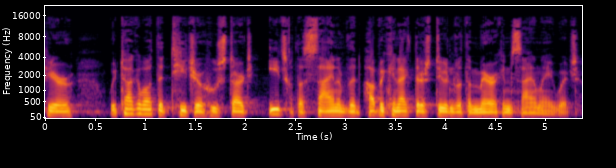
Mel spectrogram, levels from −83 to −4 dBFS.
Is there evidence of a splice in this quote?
yes; 2 cuts; at 2.4 s, 3.1 s

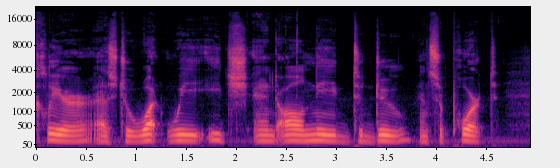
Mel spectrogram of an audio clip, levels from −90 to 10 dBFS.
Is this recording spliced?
yes; 1 cut; at 3.8 s

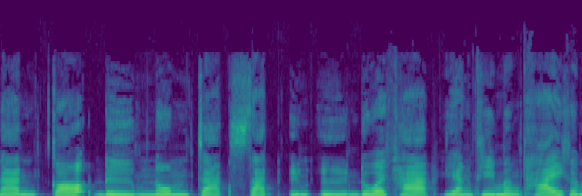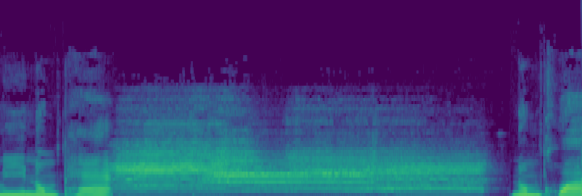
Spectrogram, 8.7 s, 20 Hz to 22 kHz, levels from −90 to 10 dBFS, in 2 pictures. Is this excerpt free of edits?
no; 1 cut; at 3.3 s

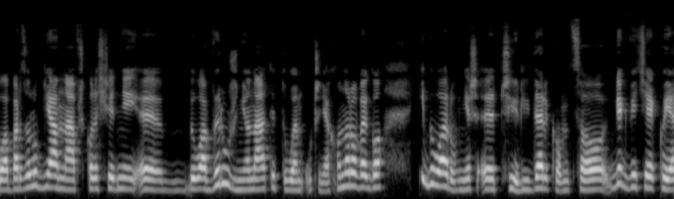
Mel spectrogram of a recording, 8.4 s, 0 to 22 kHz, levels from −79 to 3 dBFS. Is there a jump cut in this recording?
no; 0 cuts

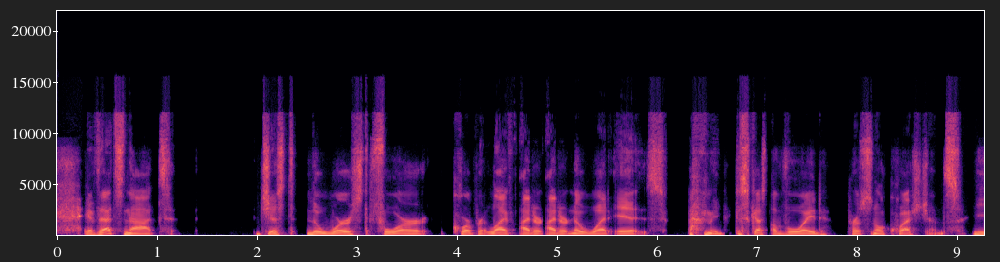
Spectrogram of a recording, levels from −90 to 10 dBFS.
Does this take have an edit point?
yes; 6 cuts; at 2.5 s, 3.1 s, 4.9 s, 6.2 s, 6.7 s, 7.1 s

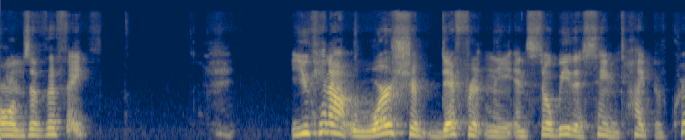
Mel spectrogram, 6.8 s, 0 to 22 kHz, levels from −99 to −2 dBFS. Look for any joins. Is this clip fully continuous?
yes; 0 cuts

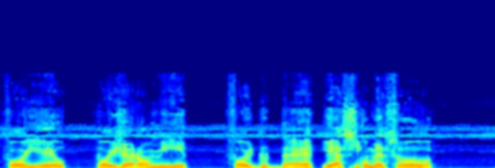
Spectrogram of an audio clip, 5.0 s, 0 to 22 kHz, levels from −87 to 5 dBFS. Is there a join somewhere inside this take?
yes; 2 cuts; at 3.2 s, 3.6 s

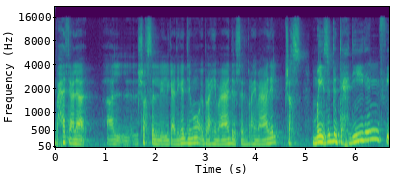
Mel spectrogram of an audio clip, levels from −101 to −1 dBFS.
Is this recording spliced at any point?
yes; 1 cut; at 5.0 s

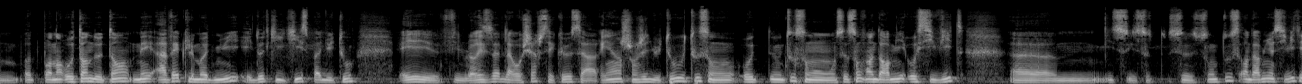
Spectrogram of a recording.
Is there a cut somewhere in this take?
no; 0 cuts

